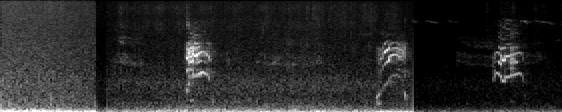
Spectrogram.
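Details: Roe deer in the August rut giving short, high, wavering squeaky calls, spaced a couple of seconds apart.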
